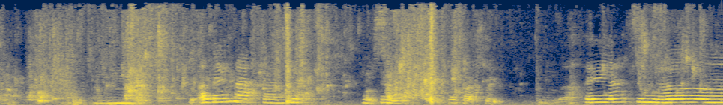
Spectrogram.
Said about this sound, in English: Are you washing my arm?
